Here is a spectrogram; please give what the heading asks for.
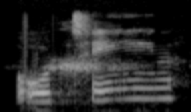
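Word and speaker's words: fourteen: to ask number 14 14 okay when you say number 14 gazania emphasize the second syllable to differentiate from 40 which is most at first okay so 14 right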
